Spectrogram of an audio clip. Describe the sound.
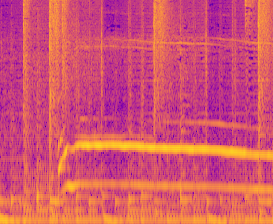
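A long, drawn-out howl rises and then holds a steady, wavering tone, sounding loud over a rhythmic music backing with a steady beat.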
